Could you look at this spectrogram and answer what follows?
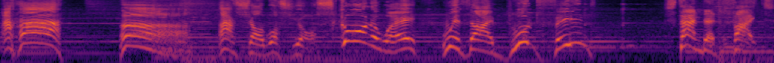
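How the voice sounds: Over faint background music, a man does a put-on character voice at an extremely high pitch, very slow, with a bright, sharp tone, vocal fry and big pitch swings.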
